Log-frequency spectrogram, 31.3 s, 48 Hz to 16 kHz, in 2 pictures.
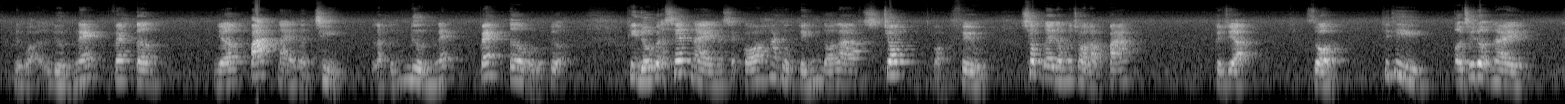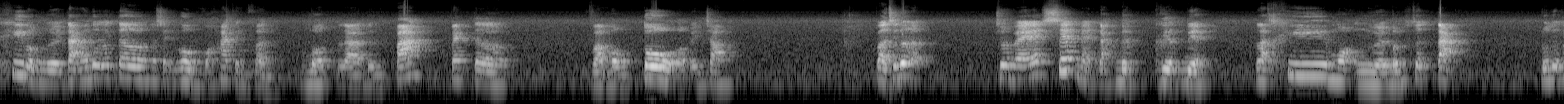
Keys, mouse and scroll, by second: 1.9 click, 7.6 click, 12.6 click.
